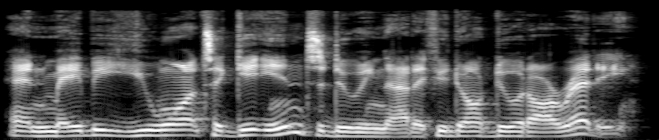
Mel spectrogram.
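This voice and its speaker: A man hosting a podcast monologue, explaining and giving tips in a measured way with emphatic phrasing. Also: mid-range voice. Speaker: podcast host.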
